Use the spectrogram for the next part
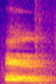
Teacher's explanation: जब हम औ का उच्चारण करते हैं तो हमारे मुंह का आकार कैसा हो जाता है गोलाकार या वृत्ताकार हो जाता है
